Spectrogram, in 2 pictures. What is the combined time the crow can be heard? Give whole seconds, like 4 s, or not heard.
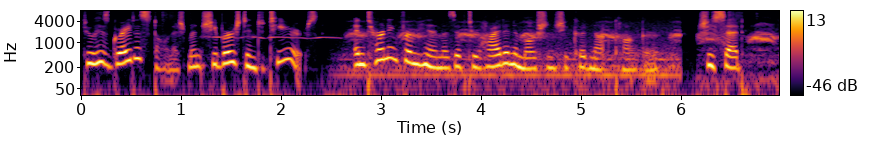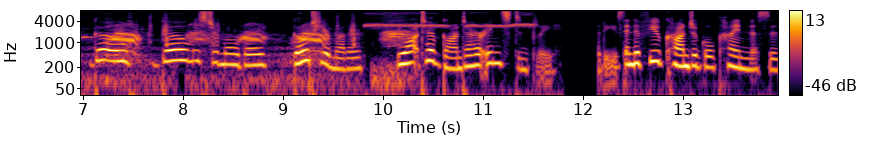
8 s.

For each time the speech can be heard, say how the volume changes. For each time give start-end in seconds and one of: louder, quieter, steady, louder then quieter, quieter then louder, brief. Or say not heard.
0.0-13.9 steady.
